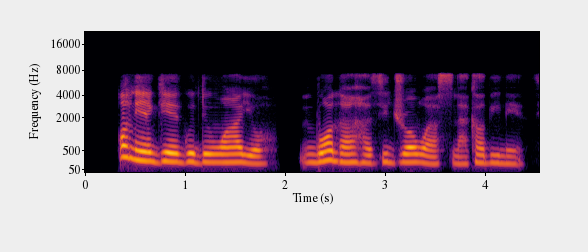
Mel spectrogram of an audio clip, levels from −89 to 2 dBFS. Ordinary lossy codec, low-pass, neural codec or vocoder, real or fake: none; 7.2 kHz; codec, 16 kHz, 0.8 kbps, ZipCodec; fake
